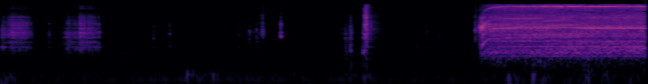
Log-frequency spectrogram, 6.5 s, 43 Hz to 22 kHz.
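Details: Milwaukee M18 ONESAG115XPDB brushless cordless grinder after replacing failed bottom rotor bearing with a 605 bearing: after handling clicks it spins up to a smooth steady high whine, no rumble or rasp; normal run.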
